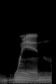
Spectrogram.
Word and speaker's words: Nguyen: Okay, that's how it's pronounced. If you're ever been unsure about that, it's Nguyen, like... W-I-N.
